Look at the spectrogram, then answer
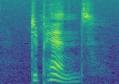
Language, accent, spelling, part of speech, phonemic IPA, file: English, US, depends, verb / interjection, /dɪˈpɛndz/, En-us-depends.ogg
- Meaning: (verb) third-person singular simple present indicative of depend; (interjection) Apheretic form of it depends; used to indicate more information is known but a simple answer cannot be given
